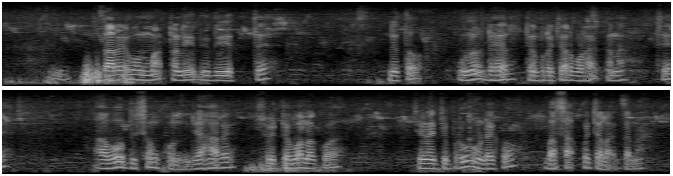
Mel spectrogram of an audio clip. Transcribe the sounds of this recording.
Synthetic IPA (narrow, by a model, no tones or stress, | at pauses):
d̪aɾɛbɔnma̰ʔ̪ʈãɳɖijət̪̚id̪iət̪ːɛ | nɛt̪ɔʔ | unəʔ̚ˀɖɛɦɛɾʈɛmpɔɾat͡ʃaɾbɔɽ̤aʔkanat͡ʃɛ | aβɔd̪isɔmkʰɔnd͡ʒaɦãɾɛsɔjʈɛbalakɔ̰ʔa | t͡ʃɛɽ̃at͡ʃip̬ɾuɔ̃ɳɖɛkɔbasa̰ʔkɔt͡ʃala̰ʔkana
